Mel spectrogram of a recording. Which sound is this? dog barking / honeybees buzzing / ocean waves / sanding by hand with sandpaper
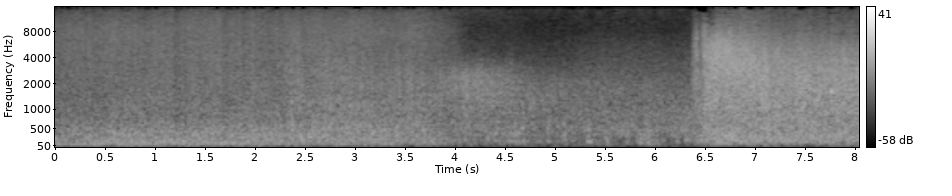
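ocean waves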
